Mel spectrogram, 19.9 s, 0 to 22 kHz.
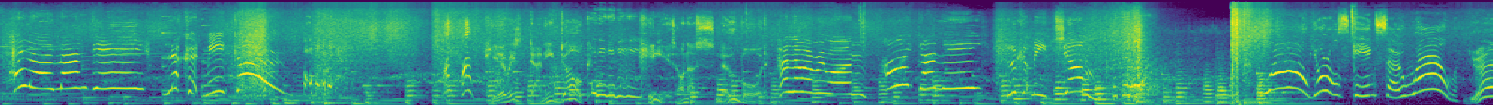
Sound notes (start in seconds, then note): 3.8 giggling; 5.7 laughing; 5.8 barking; 15.1 laughing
